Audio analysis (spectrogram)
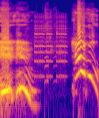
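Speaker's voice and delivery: high, swooping borky character voice. Doing voices for viewers, speaking as Flowey in a Borky Flowey voice. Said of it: "I'm doing the Borky voice for Flowey".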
